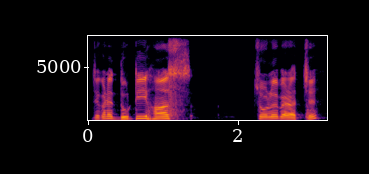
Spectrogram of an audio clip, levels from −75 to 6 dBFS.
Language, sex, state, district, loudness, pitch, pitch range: Bengali, male, West Bengal, Alipurduar, -16 LUFS, 180 Hz, 175-190 Hz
